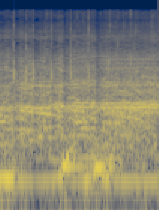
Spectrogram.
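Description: Live band music: a long wavering held note over a few low hand-drum strokes, with a crowd cheering.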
